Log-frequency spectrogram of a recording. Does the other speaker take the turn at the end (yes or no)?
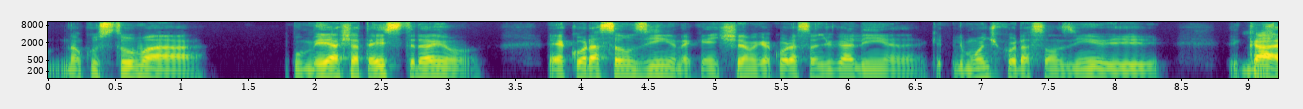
no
